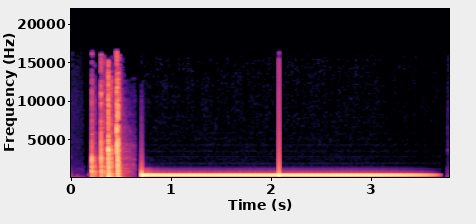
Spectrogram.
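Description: A handset clatters down with a few quick knocks, then a steady electronic telephone tone drones on for about three seconds, loud, with one faint click midway.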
